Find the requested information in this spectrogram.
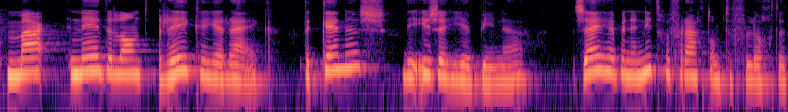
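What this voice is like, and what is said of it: Non-native accent in Dutch. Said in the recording (Dutch): “ook al spreek ik Nederlands nog niet als niet-spreker met een accent”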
